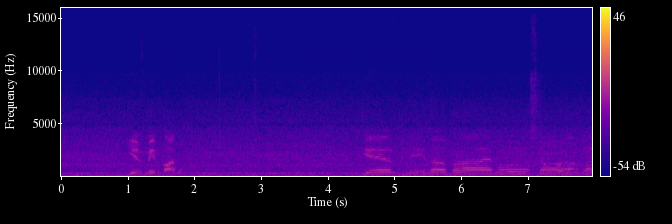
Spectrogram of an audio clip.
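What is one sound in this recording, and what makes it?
A young man reads aloud nearby.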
